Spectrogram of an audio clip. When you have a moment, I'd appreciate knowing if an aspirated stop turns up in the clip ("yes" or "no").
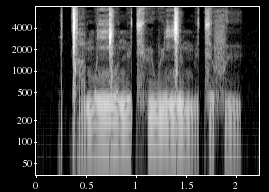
yes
